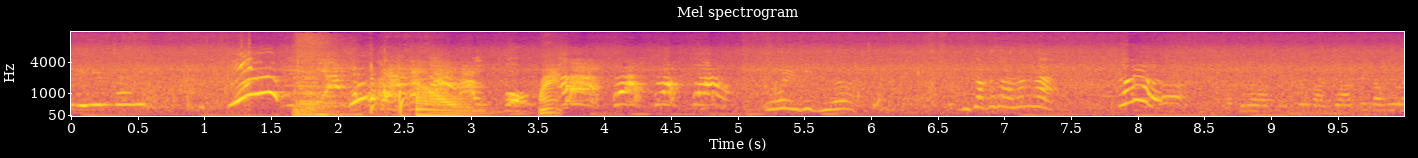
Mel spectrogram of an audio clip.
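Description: Water splashing and sloshing as people throw it at each other with their hands in a shallow pool, over a steady rush of running water. High, excited voices shout and shriek through the first few seconds, with more short calls near the eight-second mark.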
